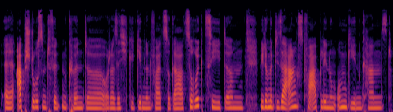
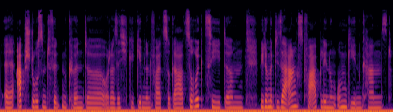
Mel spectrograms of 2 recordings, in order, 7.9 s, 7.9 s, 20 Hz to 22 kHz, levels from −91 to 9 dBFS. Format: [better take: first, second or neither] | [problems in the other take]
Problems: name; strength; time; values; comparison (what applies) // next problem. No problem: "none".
first | low rumble; faint; throughout; 20 dB below the speech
